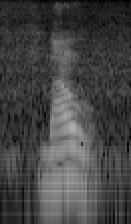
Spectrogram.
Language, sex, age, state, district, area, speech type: Assamese, male, 45-60, Assam, Nalbari, rural, read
